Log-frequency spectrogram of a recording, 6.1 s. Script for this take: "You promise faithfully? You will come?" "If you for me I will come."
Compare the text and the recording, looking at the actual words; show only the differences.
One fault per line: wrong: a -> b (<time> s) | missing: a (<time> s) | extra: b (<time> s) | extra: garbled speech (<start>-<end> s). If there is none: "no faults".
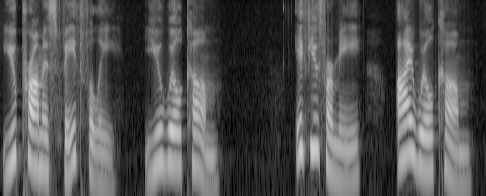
no faults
